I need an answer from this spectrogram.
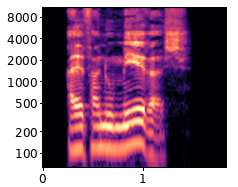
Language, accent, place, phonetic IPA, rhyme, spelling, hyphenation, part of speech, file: German, Germany, Berlin, [alfanuˈmeːʁɪʃ], -eːʁɪʃ, alphanumerisch, al‧pha‧nu‧me‧risch, adjective, De-alphanumerisch.ogg
- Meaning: alphanumeric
